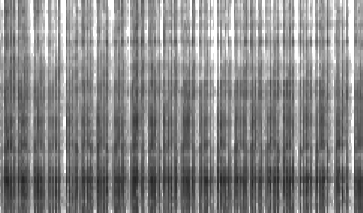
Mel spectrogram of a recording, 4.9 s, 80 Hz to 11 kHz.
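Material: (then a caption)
Wood. Fingertips tap quickly on small wood slices with the bark still on, each decorated with pyrography mushroom art burned into the surface. The taps sound dry and hollow, with a woody tone around 600 Hz. Each tap dies away almost instantly in a steady, rapid series.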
